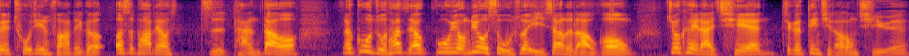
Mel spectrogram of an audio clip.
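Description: Moderately paced speech from a man, pitch swinging very widely. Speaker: labor relations expert. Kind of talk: explanatory talk on labor law. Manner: many filler particles.

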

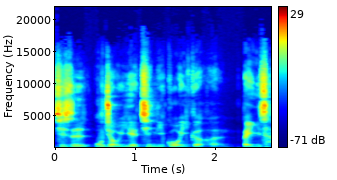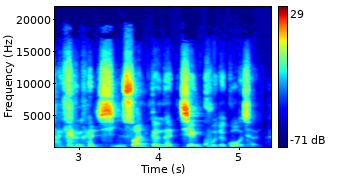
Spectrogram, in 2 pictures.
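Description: This man has a normal speaking voice at a medium pitch, moving at a fairly slow pace. The recording is very clean, with a silent background. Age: 40s. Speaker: podcast host, real estate investor. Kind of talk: solo podcast talk. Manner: casual, many fillers.

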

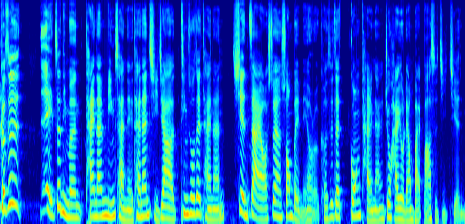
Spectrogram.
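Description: A woman speaks in an ordinary speaking voice, medium in pitch, with lively intonation at a moderate pace. The recording is very clean, with a silent background. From Taiwan, Banqiao (New Taipei). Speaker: podcast co-host. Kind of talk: casual chat.

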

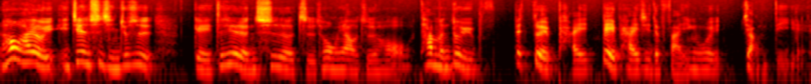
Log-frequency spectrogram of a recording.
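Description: In a normal speaking voice, a woman talks at a moderate pace with medium pitch and lively intonation. Her loudness swings widely, on a very clean recording with a silent background. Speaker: comic artist. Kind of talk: interview.

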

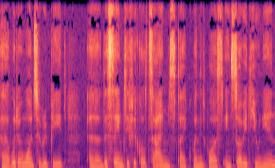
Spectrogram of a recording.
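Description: A woman's somewhat breathy, dark and mellow voice at medium pitch, with a Ukrainian accent, monotone flat intonation and very even loudness. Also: moderate pace. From southern Ukraine, Zaporizhzhia. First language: Ukrainian (speaking Chinese). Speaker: Ukrainian expat interviewee. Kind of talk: interview answers. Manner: halting with frequent fillers.

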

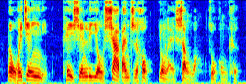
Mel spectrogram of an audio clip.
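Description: At a fairly slow pace, a man with a medium pitch and a dark, mellow tone swings his pitch very widely, with vocal fry. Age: 40s. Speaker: podcast host, author and former salesperson. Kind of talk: monologue giving career advice.

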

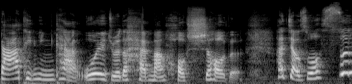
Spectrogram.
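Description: A woman's pitch swings very widely as she talks at a moderate speed. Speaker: podcast host. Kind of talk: casual solo podcast talk.

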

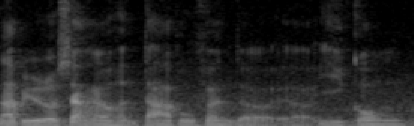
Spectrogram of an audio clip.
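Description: At a moderate pace, a man talks in an ordinary speaking voice, fairly low in pitch with ordinary pitch variation. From Malaysia. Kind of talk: interview.

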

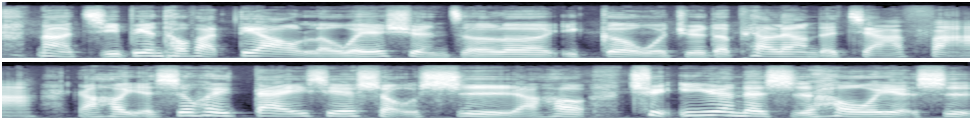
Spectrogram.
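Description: A woman speaks at a fairly slow pace and a fairly low pitch, with vocal fry and ordinary pitch variation. She keeps very even loudness and takes hardly any pauses. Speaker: fashion influencer, breast cancer survivor. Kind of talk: interview.

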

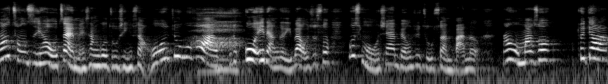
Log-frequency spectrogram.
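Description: With noticeable background noise behind her, a woman talks very fast in an animated tone, her high pitch making very wide swings. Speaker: podcast co-host. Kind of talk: casual chat.

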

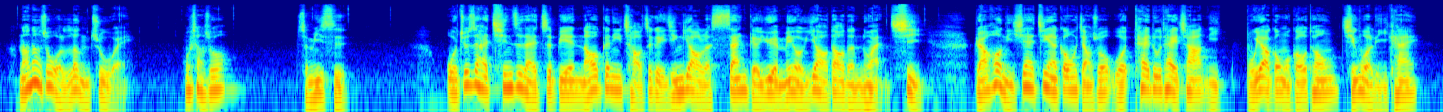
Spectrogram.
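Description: Speaking at a fairly quick pace in a medium pitch, a man sounds animated, with lively intonation and big swings in loudness, on a very clean recording with a silent background. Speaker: podcast host. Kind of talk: casual monologue.

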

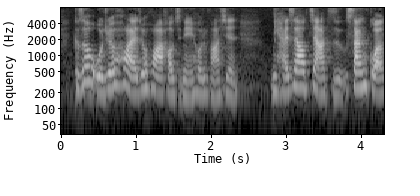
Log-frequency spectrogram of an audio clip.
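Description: With lively intonation and a fairly quick pace, a woman talks in a normal speaking voice. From Taiwan. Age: late 20s. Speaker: author and overseas job consultant. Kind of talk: interview.

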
